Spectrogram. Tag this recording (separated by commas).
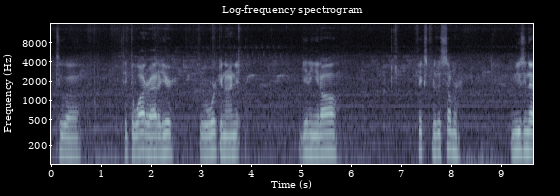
Speech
